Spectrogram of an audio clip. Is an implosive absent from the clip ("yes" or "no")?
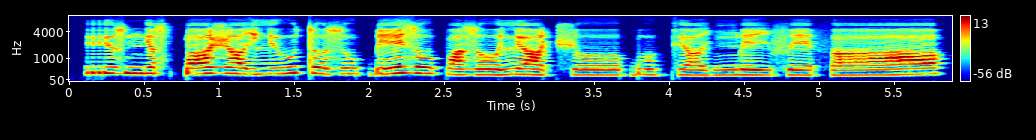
no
